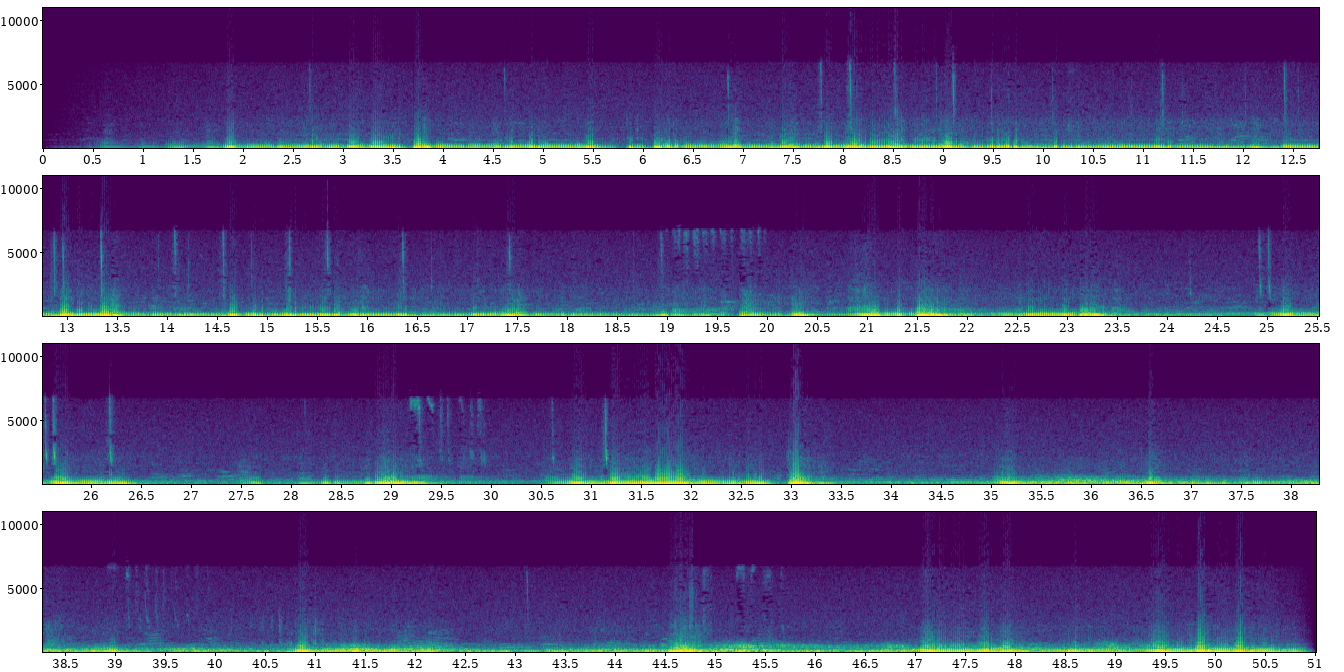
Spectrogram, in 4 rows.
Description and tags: HUMMING BIRDS (7-15-2013)
I recorded this with a Yamaha Pocketrak that I taped to the feeder and enhanced the vol. with Sony Sound Forge. It was fun to watch their reaction to the recorder but they eventually figured out it was harmless. Hunger overcomes fear every time. :O) Here and there you can hear our TV in the background as I forgot to mute it. Thanks. :O)
WINGS, HUMMINGBIRD, CHIRPING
